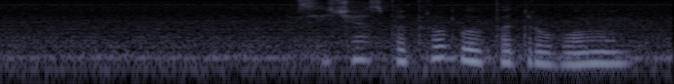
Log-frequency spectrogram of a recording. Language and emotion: Russian, neutral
